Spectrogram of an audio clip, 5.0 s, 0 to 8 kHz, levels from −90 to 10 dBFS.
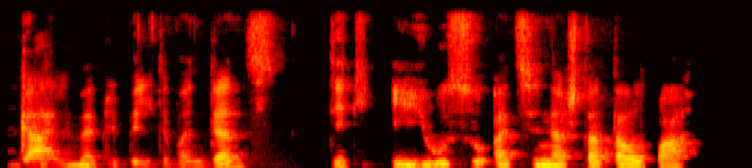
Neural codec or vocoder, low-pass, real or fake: none; 7.2 kHz; real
